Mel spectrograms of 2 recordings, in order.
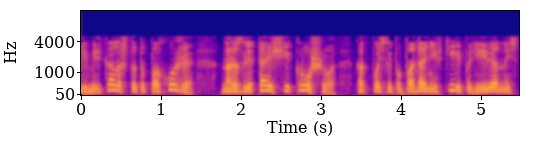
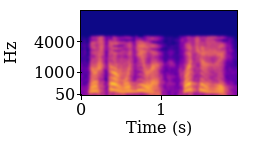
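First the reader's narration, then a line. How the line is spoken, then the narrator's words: Mocking shout. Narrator (Russian): издевательски крикнул мародер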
